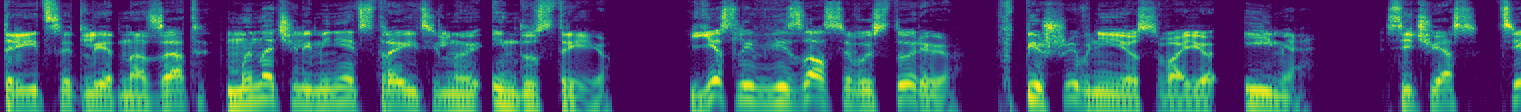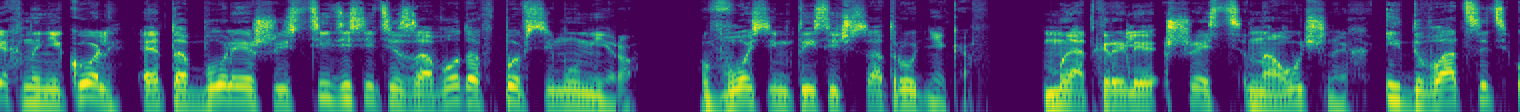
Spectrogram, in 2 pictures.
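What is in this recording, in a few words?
ROLIK, advert; TechnoNikoly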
